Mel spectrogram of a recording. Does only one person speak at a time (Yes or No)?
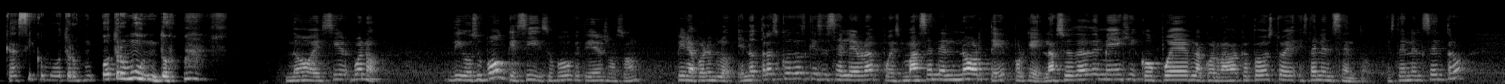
Yes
